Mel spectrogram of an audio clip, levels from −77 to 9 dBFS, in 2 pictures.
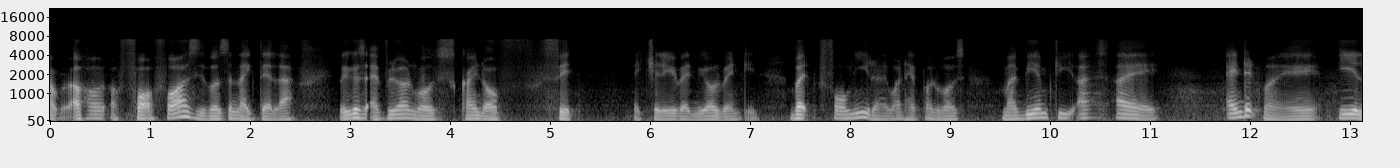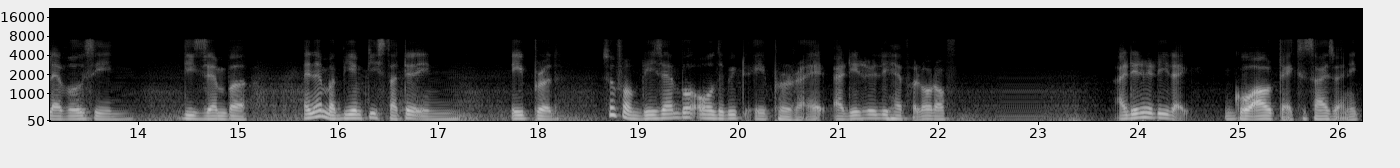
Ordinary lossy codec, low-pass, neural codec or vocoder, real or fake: none; 7.2 kHz; codec, 16 kHz, about 1 kbps, DyCAST, with the encoder's durations; fake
